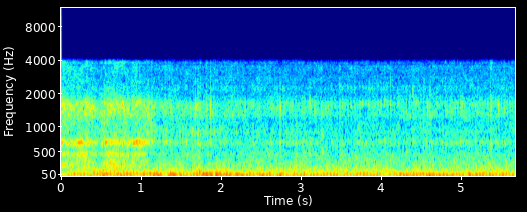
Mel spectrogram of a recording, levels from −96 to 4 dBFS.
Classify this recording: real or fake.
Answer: fake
